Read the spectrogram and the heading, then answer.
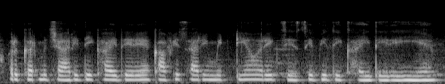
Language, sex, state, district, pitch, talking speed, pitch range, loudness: Hindi, female, Chhattisgarh, Raigarh, 215 Hz, 215 wpm, 205-220 Hz, -16 LUFS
